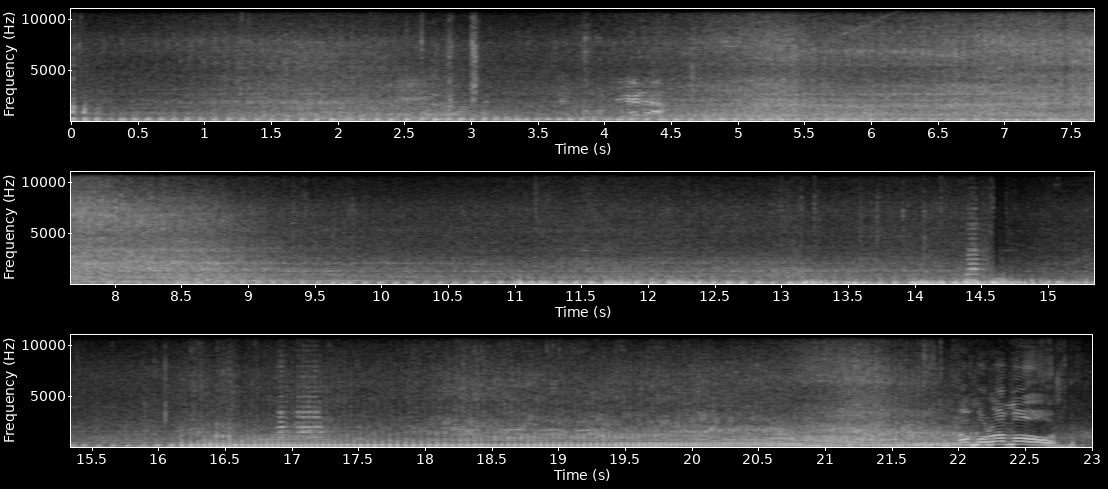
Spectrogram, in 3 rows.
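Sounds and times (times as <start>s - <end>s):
van driving past: 0.0s - 23.0s
wind buffeting microphone: 0.0s - 23.0s
vehicle horn toot: 14.3s - 14.8s, 16.8s - 17.6s.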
